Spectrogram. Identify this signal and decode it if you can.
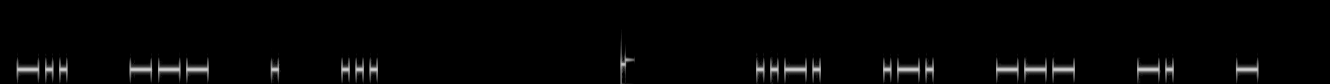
Morse code, heard as a keyed tone, about 17 wpm, spaced as for 10 wpm, 700 Hz. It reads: DOES FRONT
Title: 3x Character Spacing - Top 500 Words - 17wpm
